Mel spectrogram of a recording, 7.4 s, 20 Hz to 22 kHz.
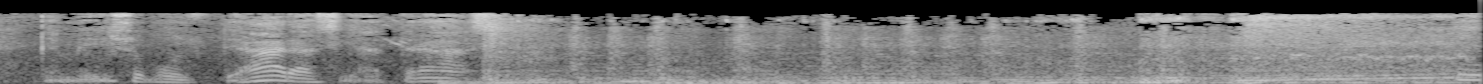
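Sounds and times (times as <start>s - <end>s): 
speech: 0.4s - 3.5s
sports car engine roaring at high speed in a forest: 2.9s - 7.4s
tire squeal: 5.7s - 7.4s.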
